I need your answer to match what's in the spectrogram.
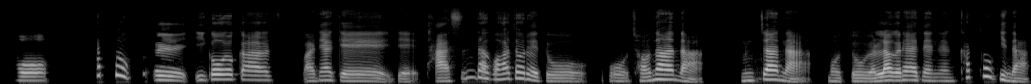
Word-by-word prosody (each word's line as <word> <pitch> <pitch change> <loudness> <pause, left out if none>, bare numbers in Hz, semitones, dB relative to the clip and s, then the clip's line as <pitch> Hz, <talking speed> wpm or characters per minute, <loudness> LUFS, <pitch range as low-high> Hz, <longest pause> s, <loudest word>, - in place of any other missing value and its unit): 뭐 180 0 +2 0.4
카톡 415 -5 -1 0.2
예, 195 -4 +2
이거가 215 -1 +2 0.3
만약에 160 -4 -1
이제 130 -1 -6
다 155 +1 +1
쓴다고 295 - -2
하더라도 170 - -1 0.2
뭐 150 -2 -6
전화나, 190 -1 +3 0.4
문자나, 180 +2 +3 0.2
뭐 150 -1 -6
또 145 -1 -3
연락을 185 +5 +5
해야 200 -1 +4
되는 165 -3 -5
카톡이나 220 - -2
185 Hz, 235 characters per minute, -27 LUFS, 155-225 Hz, 0.4 s, 연락을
